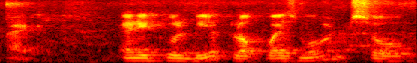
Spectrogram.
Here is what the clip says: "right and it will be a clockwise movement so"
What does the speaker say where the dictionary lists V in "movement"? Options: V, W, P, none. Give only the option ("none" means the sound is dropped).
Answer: none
